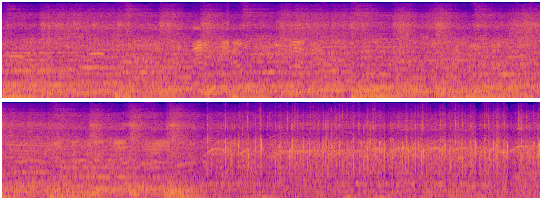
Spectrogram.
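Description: Brass band playing, with a steady beat, over a crowd. The music ends about five and a half seconds in, leaving crowd voices.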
